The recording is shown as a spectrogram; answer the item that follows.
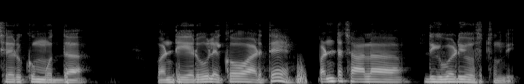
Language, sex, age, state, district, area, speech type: Telugu, male, 30-45, Telangana, Sangareddy, urban, spontaneous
